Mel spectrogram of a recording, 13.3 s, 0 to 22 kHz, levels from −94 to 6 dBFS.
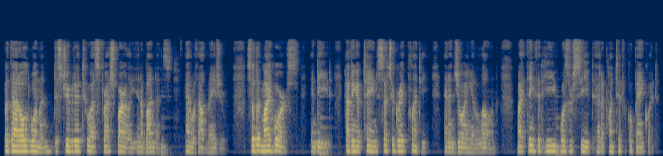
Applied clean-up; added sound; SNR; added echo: neural mask model DeepFilterNet 3.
